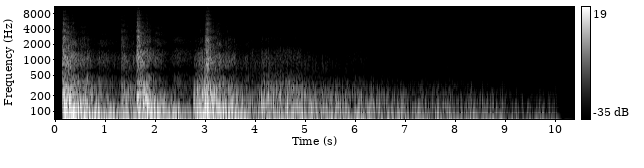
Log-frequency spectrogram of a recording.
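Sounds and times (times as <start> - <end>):
sampler explosion sound effect: 0.2 - 7.0.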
